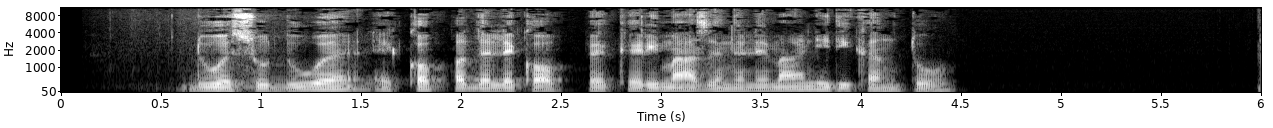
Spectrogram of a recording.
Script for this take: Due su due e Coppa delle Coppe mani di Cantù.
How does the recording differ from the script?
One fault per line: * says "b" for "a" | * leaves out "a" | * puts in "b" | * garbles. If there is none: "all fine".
* puts in "che rimase nelle"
